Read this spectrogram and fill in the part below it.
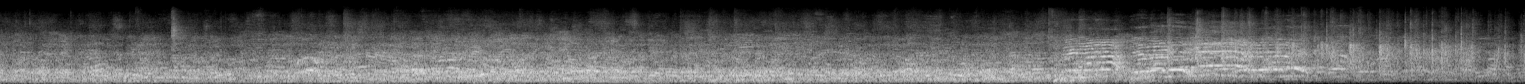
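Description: A crowd murmurs and chatters in an echoing hall.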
